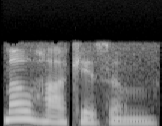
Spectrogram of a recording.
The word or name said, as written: Mohockism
